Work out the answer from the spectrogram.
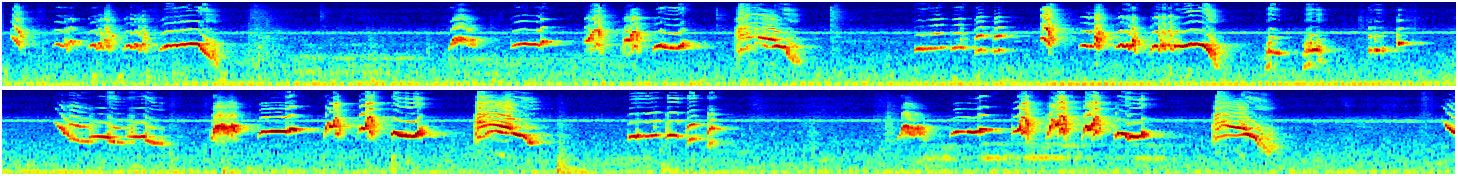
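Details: Kacer dada hitam, a black-breasted oriental magpie-robin, in vigorous gacor song: dense sequences of loud whistled notes, sharp chips and quick trills, delivered in rapid clusters with short gaps, over a faint low hum.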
